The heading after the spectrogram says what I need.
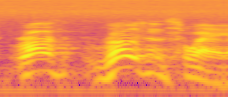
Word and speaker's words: Rosenzweig: Now, Sisters Rosenzweig, am I saying it correctly? Yes. That's good.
